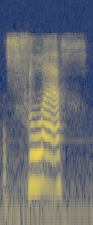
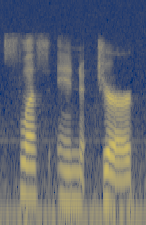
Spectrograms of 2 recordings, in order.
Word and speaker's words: Schlesinger: which I think is Schles, rhymes with less, Schlesinger, CBS News business analyst, host of Jill on Money, and Andy's pal.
